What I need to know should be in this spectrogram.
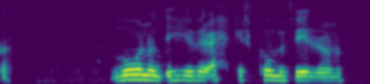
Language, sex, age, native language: Icelandic, other, 12, Icelandic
